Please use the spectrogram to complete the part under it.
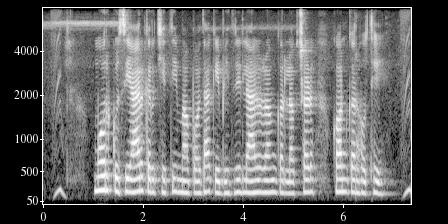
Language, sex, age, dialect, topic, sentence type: Chhattisgarhi, female, 31-35, Northern/Bhandar, agriculture, question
